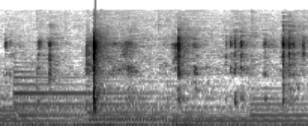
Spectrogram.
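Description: Scissors cutting through folded card: a few short, sharp snips, the loudest about half a second in, over background music with held notes.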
